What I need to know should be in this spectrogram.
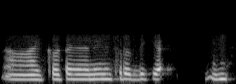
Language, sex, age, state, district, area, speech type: Malayalam, female, 18-30, Kerala, Kozhikode, urban, conversation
